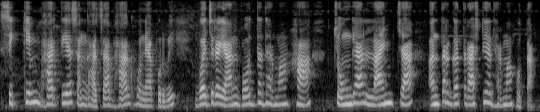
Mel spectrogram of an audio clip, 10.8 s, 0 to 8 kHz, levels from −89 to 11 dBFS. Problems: none marked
